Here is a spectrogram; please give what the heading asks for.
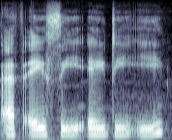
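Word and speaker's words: façade: bottom of it and it's a French word and it's pronounced facade and uh I have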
